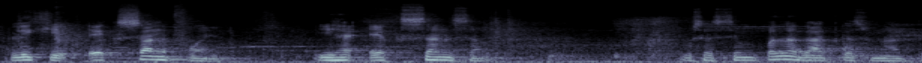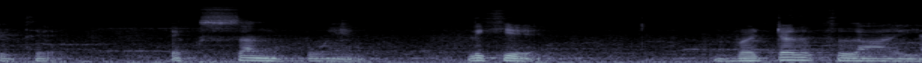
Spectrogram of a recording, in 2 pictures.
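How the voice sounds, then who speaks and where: A male teacher slowly dictating lines and a rhyme to his class, repeating each phrase. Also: lowish voice, background noise.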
